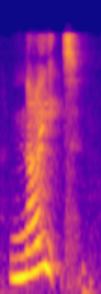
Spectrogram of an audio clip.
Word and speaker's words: knight: is number nine okay knight k is silent which means that k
